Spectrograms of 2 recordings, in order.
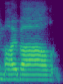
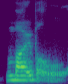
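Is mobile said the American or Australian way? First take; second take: Australian; American. First: It is said in an Australian accent. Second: It is said in an American accent. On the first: "I say mobile" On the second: "you guys say something like mobile"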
